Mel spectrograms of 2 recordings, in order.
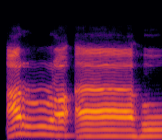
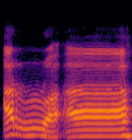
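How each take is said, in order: First: Slow "আহু" with final hu voiced; continued reading ending. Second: Long "আহ" closed on a breathed h; stopping pronunciation. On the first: Teacher giving the first reading, full hu in "আহু". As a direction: draw out "আহু" and sound the hu. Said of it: "অথবা". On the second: Teacher showing how one may stop, h closing "আহ". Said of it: "এরকম থামা যাবে". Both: Shown as a demonstration.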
